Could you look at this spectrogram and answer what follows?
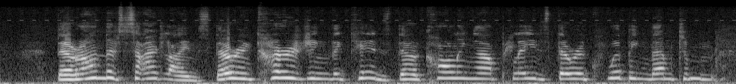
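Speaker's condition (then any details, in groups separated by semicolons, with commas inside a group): Cerebral palsy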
